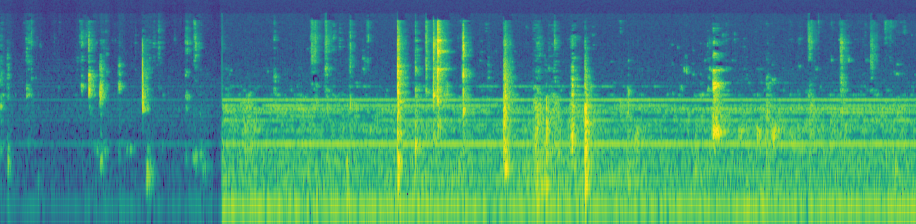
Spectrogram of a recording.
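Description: Faint close-up eating sounds: scattered wet clicks and smacks of chewing and of fingers picking at food. About two seconds in, a steady low hum suddenly comes up underneath.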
